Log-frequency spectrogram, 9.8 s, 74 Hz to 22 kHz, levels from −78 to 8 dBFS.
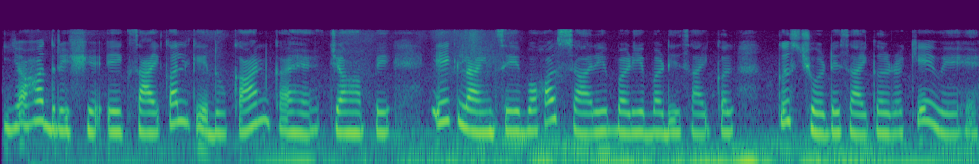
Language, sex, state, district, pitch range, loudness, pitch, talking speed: Hindi, female, Jharkhand, Ranchi, 220-245 Hz, -16 LUFS, 225 Hz, 145 wpm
